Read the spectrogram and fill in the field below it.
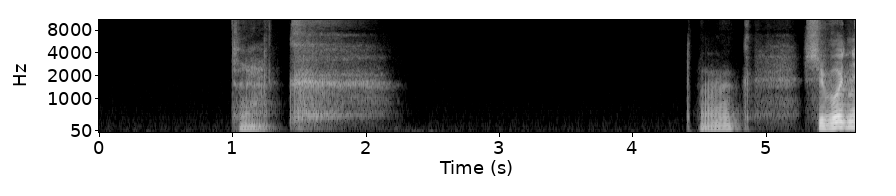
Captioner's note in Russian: вздыхает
